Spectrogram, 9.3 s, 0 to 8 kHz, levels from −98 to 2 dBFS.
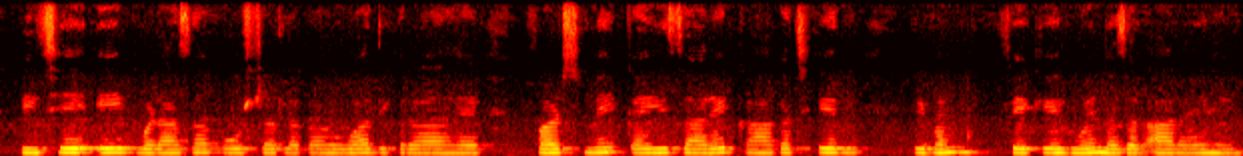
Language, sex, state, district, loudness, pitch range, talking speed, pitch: Hindi, female, Chhattisgarh, Raigarh, -33 LUFS, 205-220 Hz, 150 wpm, 210 Hz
